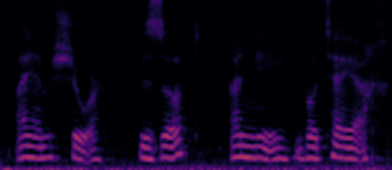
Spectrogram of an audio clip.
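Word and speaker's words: בּוֹטֵחַ: Bezot ani voteach. Remember to pronounce the patach a before the chet.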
